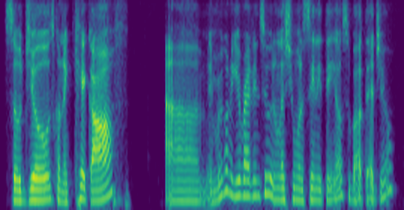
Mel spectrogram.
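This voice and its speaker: A woman with a low, gravelly voice co-hosts a relationship podcast, chatting playfully and laughing easily. The sound is dry and close. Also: fast talker, no echo. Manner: laughs often, playful, self-described radio voice. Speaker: podcast co-host. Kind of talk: casual podcast chat.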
